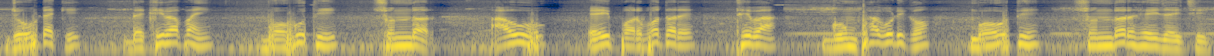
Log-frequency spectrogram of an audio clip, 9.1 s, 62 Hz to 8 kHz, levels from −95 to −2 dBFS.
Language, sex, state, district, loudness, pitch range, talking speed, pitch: Odia, male, Odisha, Khordha, -13 LUFS, 135-180 Hz, 100 wpm, 150 Hz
